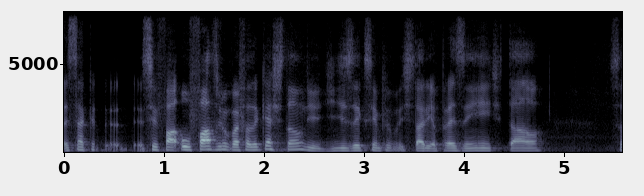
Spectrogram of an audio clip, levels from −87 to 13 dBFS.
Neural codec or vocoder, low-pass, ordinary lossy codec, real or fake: codec, 16 kHz, 0.8 kbps, ZipCodec; none; none; fake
